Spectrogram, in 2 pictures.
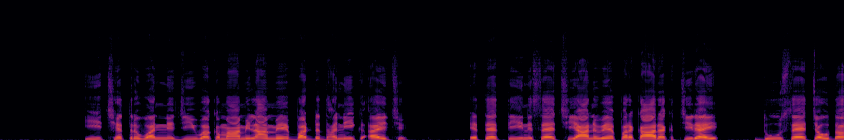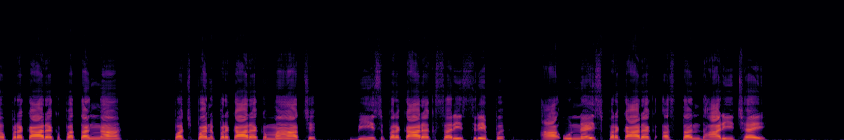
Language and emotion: Maithili, neutral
